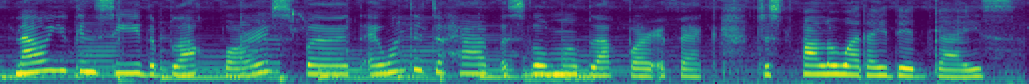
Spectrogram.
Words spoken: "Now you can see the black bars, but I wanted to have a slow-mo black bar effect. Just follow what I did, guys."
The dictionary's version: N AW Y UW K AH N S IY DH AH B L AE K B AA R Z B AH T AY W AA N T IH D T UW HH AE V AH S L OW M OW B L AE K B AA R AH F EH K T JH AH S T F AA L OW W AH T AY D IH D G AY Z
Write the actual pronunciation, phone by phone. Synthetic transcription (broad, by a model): N AW Y UW K AH N S IY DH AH B L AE K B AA R S B AH T AY W AA N T IH D T UW HH AE V AH S L OW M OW B L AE K B AA R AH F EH K T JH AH S T F AA L OW W AH T AY D IH D G AY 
